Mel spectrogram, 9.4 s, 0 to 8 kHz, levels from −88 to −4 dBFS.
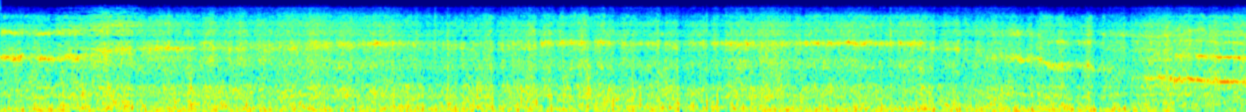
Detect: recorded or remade remade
